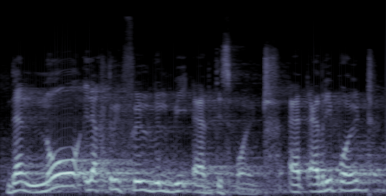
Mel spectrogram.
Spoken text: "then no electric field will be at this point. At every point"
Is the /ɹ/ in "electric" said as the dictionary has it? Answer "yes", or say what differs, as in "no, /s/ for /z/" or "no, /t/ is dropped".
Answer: yes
